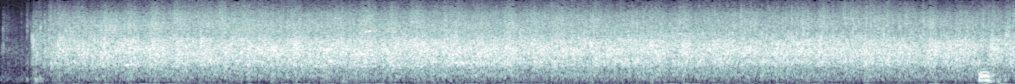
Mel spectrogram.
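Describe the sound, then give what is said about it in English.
Sustained audience applause at a US vice-presidential debate after a candidate's closing statement, a dense, steady wash of many hands clapping that starts abruptly and stays loud and even for about ten seconds, with no voices standing out. “I must say now, in matters of equity, you will be allowed applause at the end of your closing statement, so if you begin it now, please.”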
